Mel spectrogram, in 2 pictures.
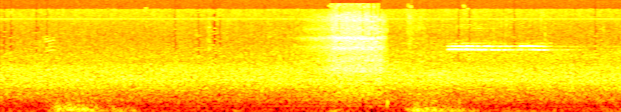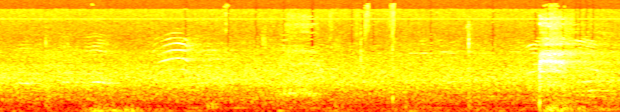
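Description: Near silence: faint outdoor ambience with a few faint, distant short high-pitched calls and a faint knock near the end.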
